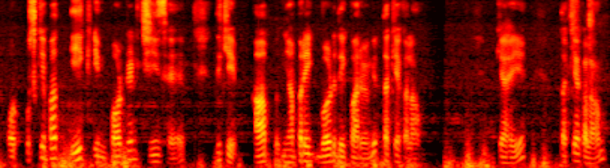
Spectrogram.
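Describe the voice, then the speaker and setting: A man's voice: medium pitch, darkish tone, husky, no room sound, rough recording. A young man teaching an online lesson on pronunciation for job interviews, patiently repeating each word and checking in with his students. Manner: patient, repeats words and asks "ठीक है ना?". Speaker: teacher coaching interview candidates.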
